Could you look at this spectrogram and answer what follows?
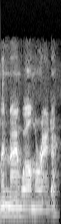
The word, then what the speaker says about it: Lin-Manuel Miranda: And Hamilton, Lin-Manuel Miranda, hey, I finally got his name right, because I kept on saying Lin's name wrong previously.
